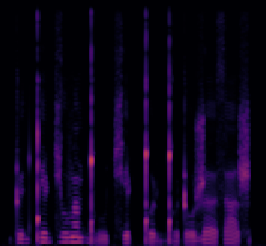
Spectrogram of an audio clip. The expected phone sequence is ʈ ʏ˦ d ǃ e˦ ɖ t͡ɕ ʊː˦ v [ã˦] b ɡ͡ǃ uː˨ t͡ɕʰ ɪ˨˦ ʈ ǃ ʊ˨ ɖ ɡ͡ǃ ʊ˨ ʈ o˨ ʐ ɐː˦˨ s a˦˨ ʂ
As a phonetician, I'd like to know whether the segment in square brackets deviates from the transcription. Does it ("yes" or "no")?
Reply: no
